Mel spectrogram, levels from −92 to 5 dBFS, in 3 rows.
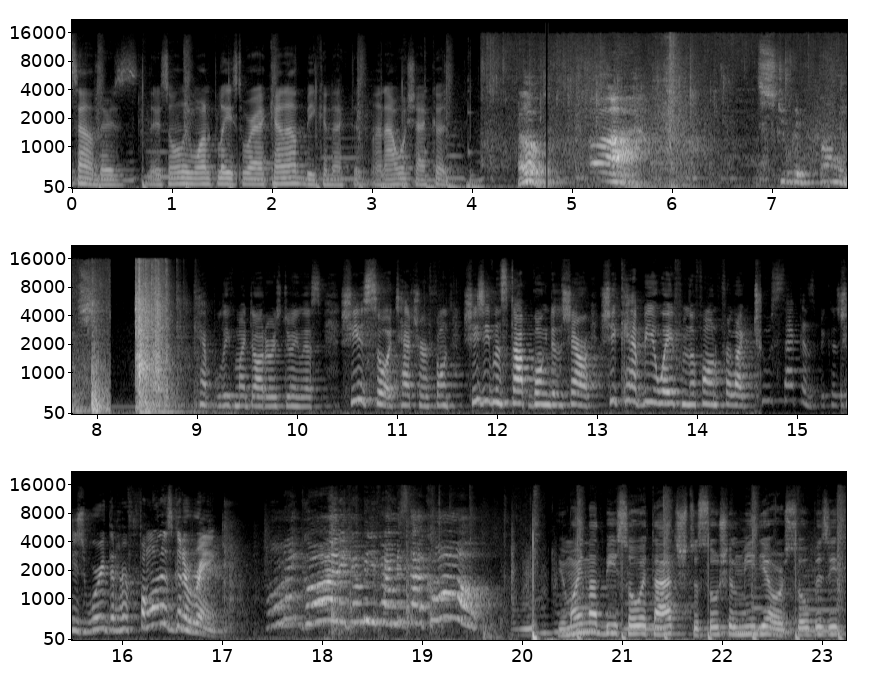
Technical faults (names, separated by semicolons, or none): Bluetooth stall; sudden gain jump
